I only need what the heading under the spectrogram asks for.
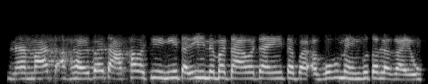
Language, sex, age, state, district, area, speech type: Sindhi, female, 18-30, Madhya Pradesh, Katni, urban, conversation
